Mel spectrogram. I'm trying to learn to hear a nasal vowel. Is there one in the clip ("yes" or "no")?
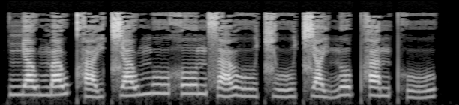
no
